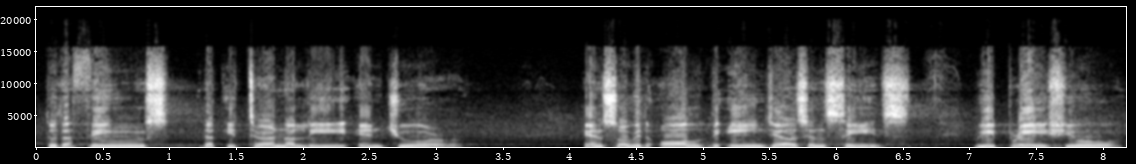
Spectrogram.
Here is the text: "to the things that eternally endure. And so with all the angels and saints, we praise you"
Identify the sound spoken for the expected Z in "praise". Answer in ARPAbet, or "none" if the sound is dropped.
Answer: S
